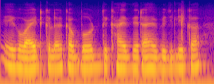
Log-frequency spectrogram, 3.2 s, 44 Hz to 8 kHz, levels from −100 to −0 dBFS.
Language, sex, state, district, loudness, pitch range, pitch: Hindi, male, Jharkhand, Deoghar, -16 LUFS, 120-125 Hz, 120 Hz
